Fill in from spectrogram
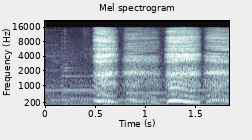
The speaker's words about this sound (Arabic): فحين وصل عندنا بدأ يلهث وهو يحاول التحدث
